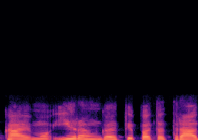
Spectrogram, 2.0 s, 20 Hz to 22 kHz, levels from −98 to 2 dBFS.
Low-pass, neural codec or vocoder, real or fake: 7.2 kHz; none; real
